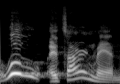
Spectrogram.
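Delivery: high, loud playground cheer; gleeful superhero shout; excited kid shout. Retold or imitated. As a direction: cheer like a boy spotting his hero. Boys playing superheroes.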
